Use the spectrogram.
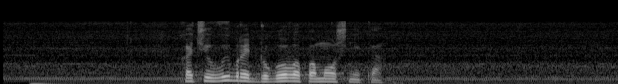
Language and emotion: Russian, neutral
